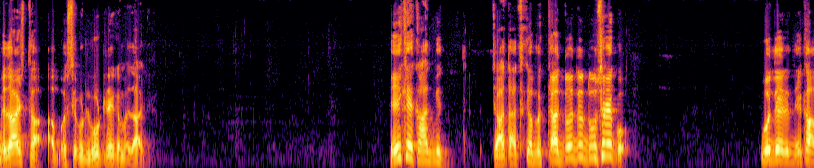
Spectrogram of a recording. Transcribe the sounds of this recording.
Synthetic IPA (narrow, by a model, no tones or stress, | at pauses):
mɪzaːd͡ʒt̪ʰa̰ɐ̰bʊ̰seluːʈnekamɪ̰za̰ːd͡ʒɦɛː | eːkeːkaːd̪mi | t͡ʃaːt̪at̪ʰkiɦɐmkjaːd̪od̪od̪uːsɾeko̰ː | ʋoːd̪eːd̪eːkʰa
